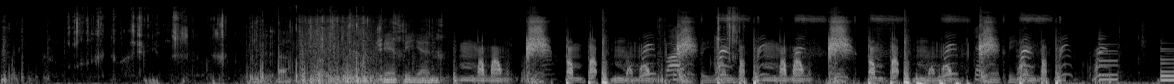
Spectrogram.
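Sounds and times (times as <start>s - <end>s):
potato chips being chewed: 0.0s - 4.6s
speech: 3.8s - 5.5s, 6.1s - 11.7s.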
